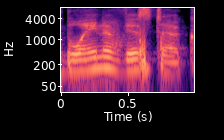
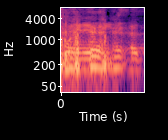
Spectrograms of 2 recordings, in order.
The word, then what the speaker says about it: Buena Vista: Everything you pronounce in Spanish. Buena Ahoy. Vista. Buena, Buena Vista. It's Buena Vista. Sorry, guys. It's Buena Vista, Colorado, not Buena Vista.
